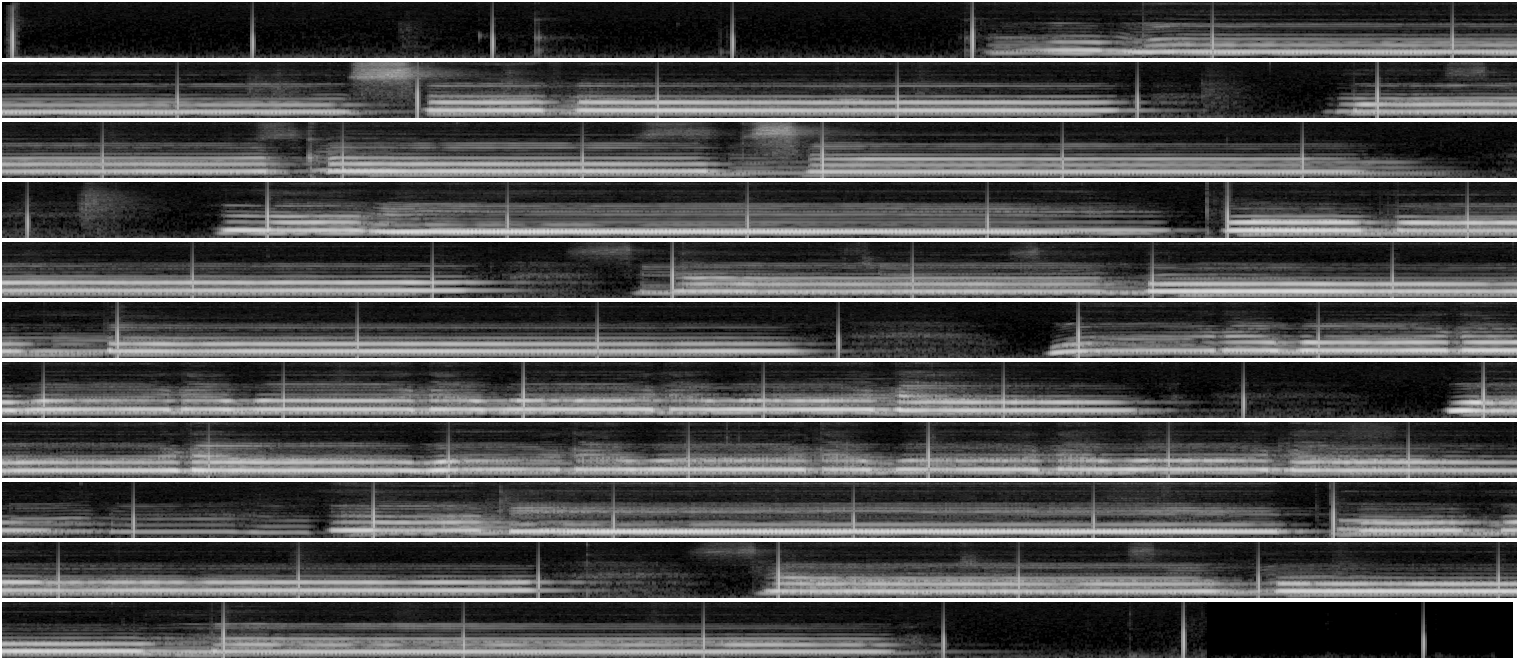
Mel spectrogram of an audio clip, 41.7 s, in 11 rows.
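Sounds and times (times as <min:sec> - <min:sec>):
tenor singing: 0:02.4 - 0:40.4.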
